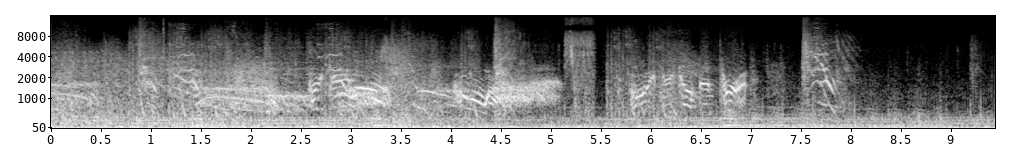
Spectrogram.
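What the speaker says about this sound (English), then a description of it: "You keep shooting me" Rapid blaster gunfire in Star Wars Battlefront 2 crackles in quick repeated volleys and zaps, loud and close, while a voice talks over the action.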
